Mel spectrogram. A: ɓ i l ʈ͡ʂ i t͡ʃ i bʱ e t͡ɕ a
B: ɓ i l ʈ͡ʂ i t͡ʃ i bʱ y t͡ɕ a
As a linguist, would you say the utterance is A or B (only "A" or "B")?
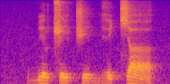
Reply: A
